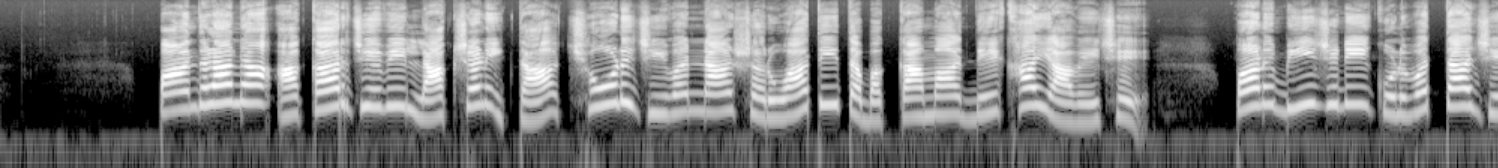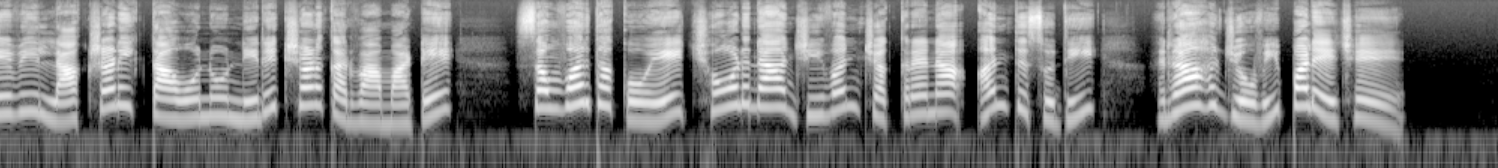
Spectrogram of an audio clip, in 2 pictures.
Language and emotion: Gujarati, neutral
